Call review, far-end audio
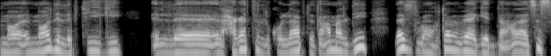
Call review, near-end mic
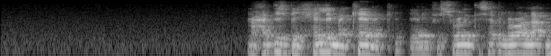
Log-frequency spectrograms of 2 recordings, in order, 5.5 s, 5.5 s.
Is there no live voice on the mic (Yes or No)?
No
